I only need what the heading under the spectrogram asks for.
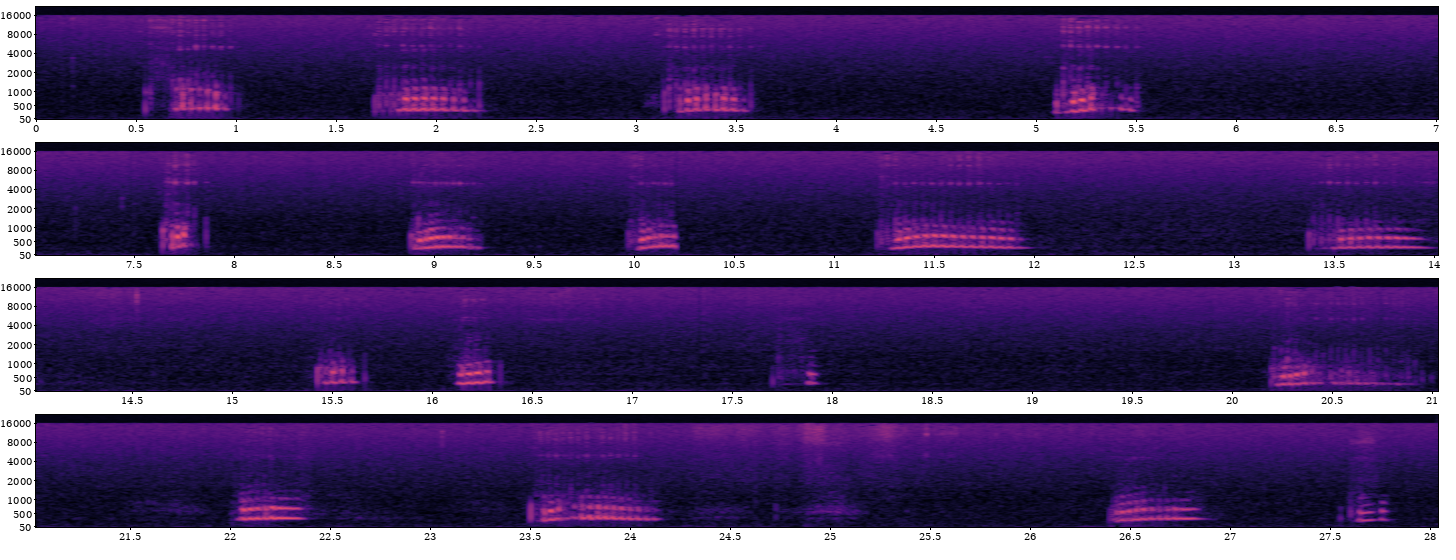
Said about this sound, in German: Gur gur gur sounds like a cat, but it's a nice pigeon palometer.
